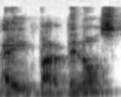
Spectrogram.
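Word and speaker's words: ἀειπάρθενος: Hay una palabra en griego que se pronuncia eipartenos, se escribe eipartenos o partenos, con el acento en la primera A, que significa la siempre virgen.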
